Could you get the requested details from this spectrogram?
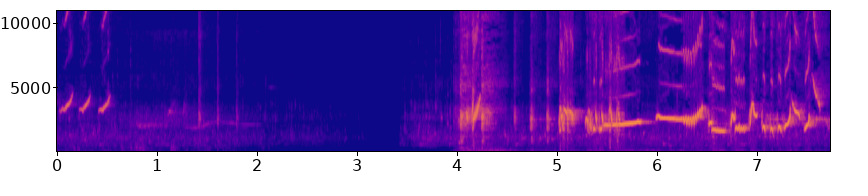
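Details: Oriental magpie-robin song for goading a dull bird into singing: a few quick high notes and a faint whistle, silence, then a loud burst of harsh chatter and varied slurred whistles.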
